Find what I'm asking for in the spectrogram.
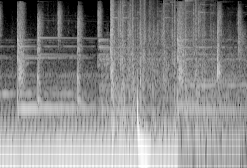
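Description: Gunfire in the Call of Duty Warzone video game: a rapid burst of loud shots over a low rumble, followed by scattered further reports and a brief whoosh.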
